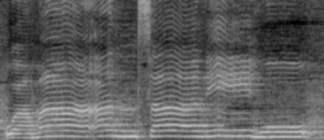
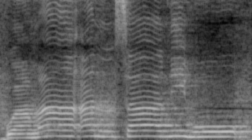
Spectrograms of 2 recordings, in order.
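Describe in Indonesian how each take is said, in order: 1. Bunyi hu di akhir dibaca panjang. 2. Bunyi hu di akhir dibaca panjang.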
